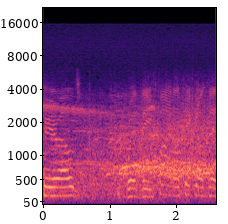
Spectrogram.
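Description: A large crowd murmurs in an open stadium.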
